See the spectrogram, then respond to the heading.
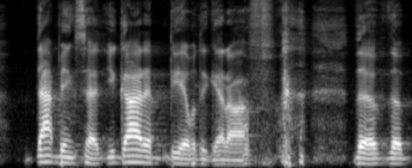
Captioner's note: chuckles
